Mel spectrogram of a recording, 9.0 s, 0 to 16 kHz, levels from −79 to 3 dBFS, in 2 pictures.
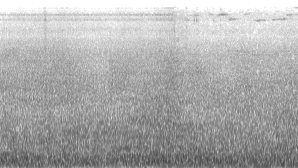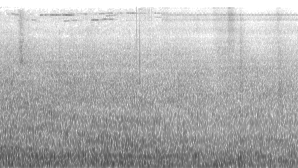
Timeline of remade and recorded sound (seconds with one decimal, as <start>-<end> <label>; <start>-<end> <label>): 0.0-2.6 remade; 2.6-6.9 recorded; 6.9-9.0 remade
